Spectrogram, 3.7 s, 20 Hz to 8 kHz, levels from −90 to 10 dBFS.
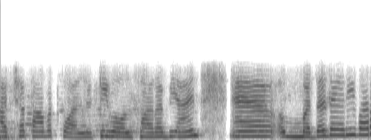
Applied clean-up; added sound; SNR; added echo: none; none; none; none.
